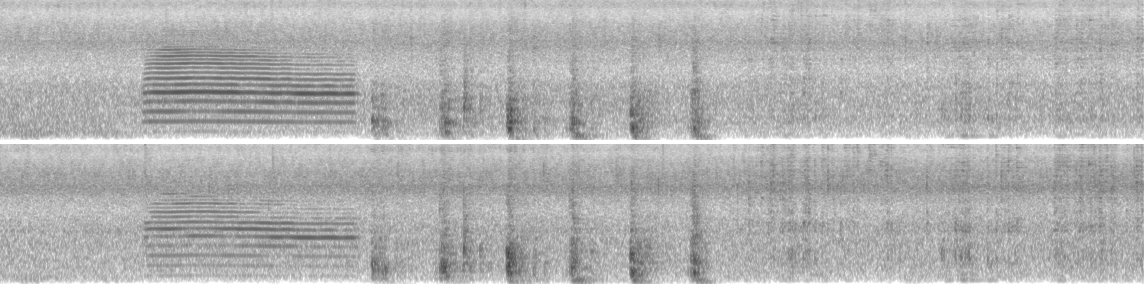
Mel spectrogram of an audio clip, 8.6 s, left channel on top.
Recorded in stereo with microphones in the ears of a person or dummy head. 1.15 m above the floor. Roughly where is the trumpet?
Left.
